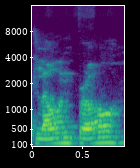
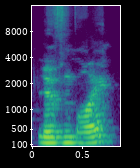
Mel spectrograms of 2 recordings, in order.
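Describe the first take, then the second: First: It is said with an American pronunciation. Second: It is said with a German pronunciation. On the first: "I think the Americans say it's more like Lauenbrau" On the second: "the German pronunciation is Löwenbräu"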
